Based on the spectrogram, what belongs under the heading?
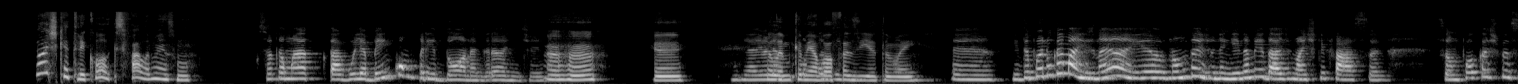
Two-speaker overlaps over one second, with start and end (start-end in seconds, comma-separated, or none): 7.7-9.2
